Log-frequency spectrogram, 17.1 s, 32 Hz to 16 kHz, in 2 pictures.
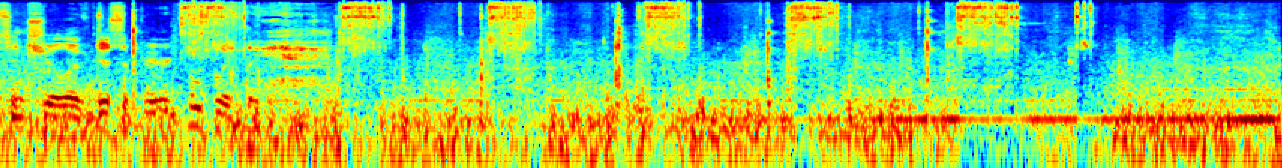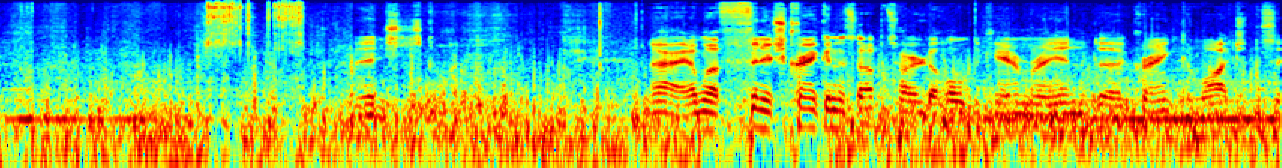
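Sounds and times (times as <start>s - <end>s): steady low hum: 0.0s - 17.0s
ratchet wrench clicking: 0.8s - 7.4s, 9.9s - 10.6s.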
